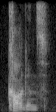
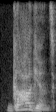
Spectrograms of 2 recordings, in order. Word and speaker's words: Goggins: three-hour plus movie but I love Walter cogins I'm gonna get his name wrong every time Walter Goggins God why can't I get his name right I've been watching him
